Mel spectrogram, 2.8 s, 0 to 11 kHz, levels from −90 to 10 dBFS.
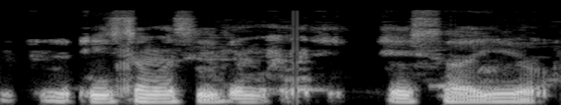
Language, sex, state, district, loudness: Hindi, male, Uttar Pradesh, Hamirpur, -16 LUFS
